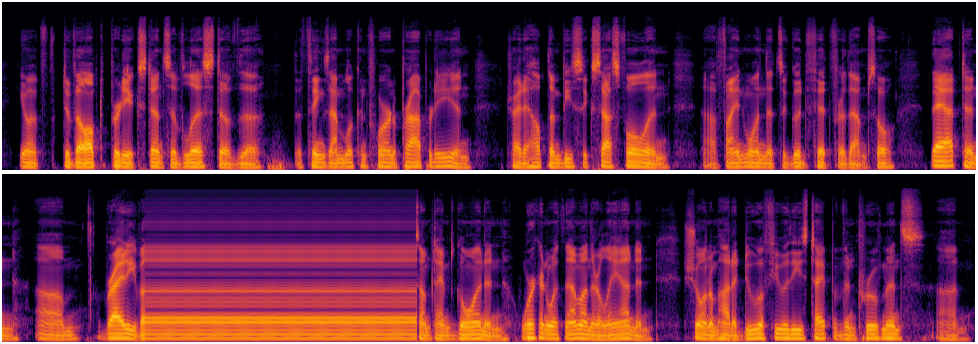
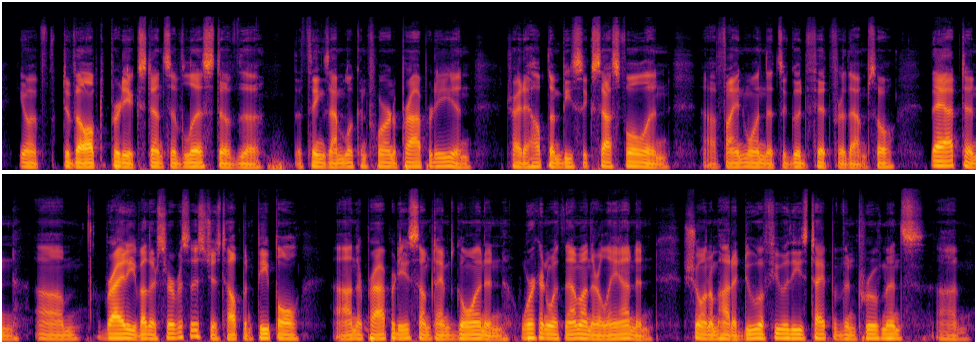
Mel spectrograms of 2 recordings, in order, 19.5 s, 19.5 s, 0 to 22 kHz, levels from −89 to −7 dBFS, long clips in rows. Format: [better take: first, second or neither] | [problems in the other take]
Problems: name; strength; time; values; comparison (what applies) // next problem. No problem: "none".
second | audio freezing; at 11 s for 2.5 s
